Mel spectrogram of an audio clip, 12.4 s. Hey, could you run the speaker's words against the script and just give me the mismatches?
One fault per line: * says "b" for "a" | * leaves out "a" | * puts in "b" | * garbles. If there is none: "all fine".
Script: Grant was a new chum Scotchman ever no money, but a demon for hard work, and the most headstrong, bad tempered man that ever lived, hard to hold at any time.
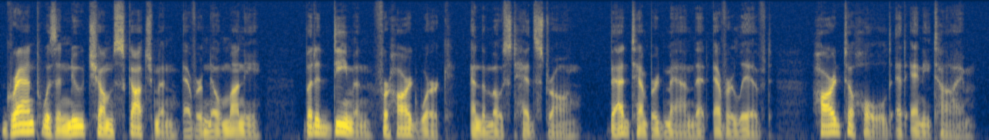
all fine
